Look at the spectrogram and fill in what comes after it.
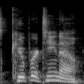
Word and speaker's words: Cupertino: That is, Cupertino.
